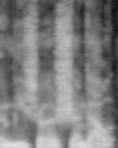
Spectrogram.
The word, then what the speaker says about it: Misha Shengaout: I believe I'll get the name wrong. Misha Shengaout.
